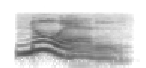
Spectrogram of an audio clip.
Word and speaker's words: Noël: Noël. So now you just split. It's no and L.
